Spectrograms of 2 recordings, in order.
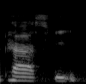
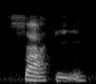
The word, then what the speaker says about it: Psaki: But I read what she said to Jen Psaki or Psaki. I'll just say Psaki, the P is silent.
